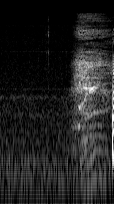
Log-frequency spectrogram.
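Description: Faint room background, then about one and a half seconds in a man with his mouth full of cake and ice cream lets out a loud, breathy, muffled sound through nose and mouth.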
